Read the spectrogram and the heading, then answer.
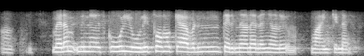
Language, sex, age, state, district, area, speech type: Malayalam, female, 18-30, Kerala, Kasaragod, rural, conversation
